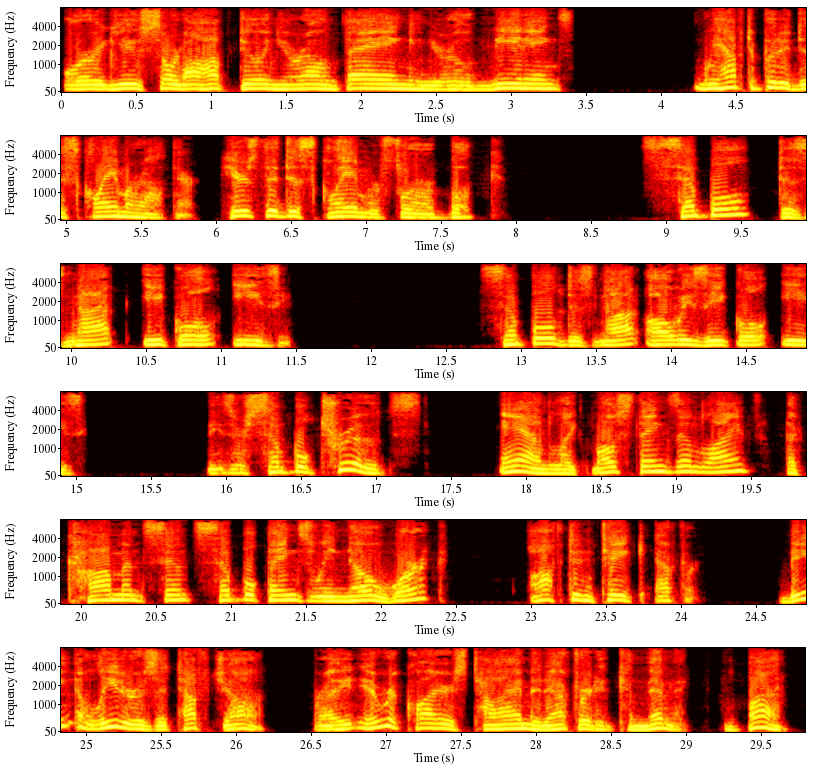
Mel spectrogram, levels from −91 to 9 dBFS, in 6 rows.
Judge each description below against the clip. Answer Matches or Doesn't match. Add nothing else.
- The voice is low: Doesn't match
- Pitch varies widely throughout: Doesn't match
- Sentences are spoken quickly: Doesn't match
